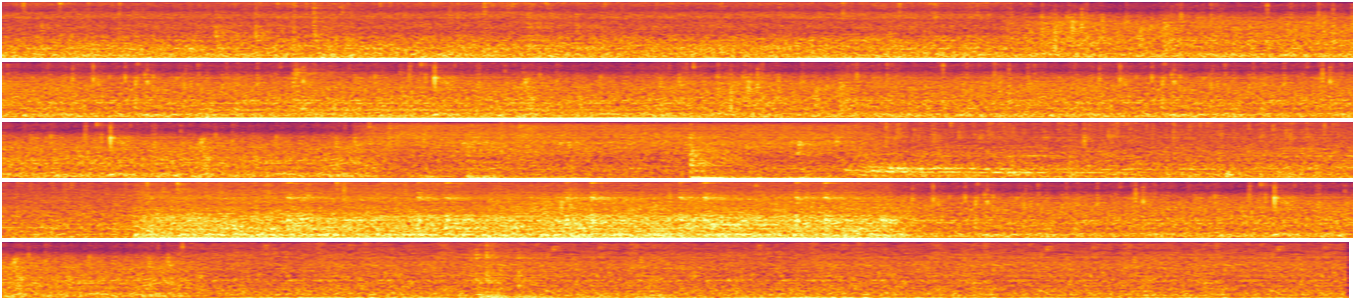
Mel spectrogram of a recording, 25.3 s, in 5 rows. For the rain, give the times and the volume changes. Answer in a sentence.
The rain can be heard from 0.0 to 25.2 s, at a steady volume.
